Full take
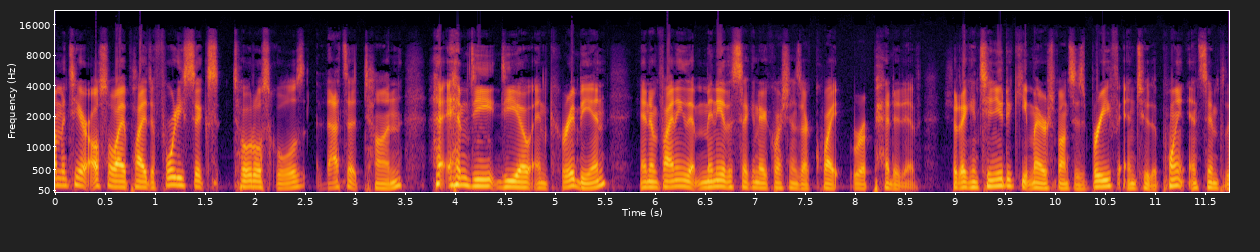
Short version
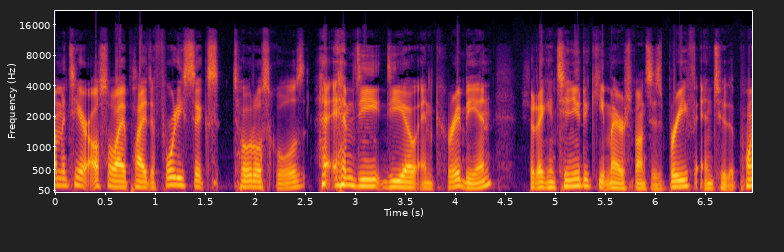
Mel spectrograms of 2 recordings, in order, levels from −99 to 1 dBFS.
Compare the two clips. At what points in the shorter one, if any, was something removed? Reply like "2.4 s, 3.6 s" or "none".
2.6 s, 4.6 s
